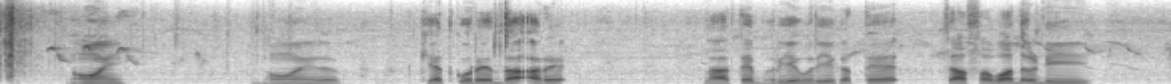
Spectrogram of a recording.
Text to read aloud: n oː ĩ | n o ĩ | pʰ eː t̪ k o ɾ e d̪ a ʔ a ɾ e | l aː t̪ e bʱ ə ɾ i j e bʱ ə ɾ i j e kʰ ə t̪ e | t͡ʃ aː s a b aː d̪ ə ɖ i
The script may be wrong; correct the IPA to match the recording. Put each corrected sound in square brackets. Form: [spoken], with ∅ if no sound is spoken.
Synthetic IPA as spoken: n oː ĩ | n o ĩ | [kʰ] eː t̪ k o ɾ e d̪ a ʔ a ɾ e | l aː t̪ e bʱ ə ɾ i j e bʱ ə ɾ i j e [k] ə t̪ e | t͡ʃ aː s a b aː d̪ ə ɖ i

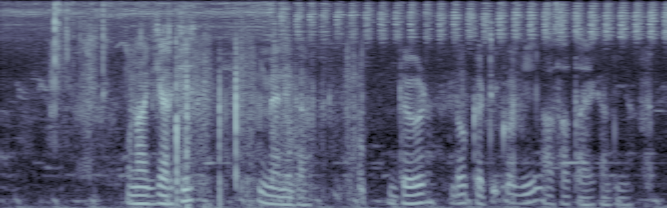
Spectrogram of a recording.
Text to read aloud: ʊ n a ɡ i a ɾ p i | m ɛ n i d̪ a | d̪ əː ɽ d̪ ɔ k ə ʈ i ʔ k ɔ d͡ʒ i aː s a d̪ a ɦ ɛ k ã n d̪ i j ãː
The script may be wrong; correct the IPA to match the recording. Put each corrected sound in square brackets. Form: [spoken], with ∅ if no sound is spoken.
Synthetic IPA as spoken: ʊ n a ɡ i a ɾ [k] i | m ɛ n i d̪ a | d̪ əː ɽ d̪ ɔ k ə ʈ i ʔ k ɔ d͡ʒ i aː s a [t̪] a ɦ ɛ k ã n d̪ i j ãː

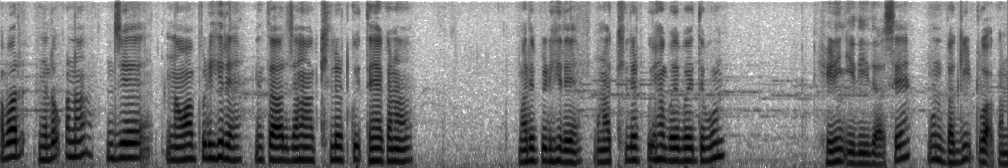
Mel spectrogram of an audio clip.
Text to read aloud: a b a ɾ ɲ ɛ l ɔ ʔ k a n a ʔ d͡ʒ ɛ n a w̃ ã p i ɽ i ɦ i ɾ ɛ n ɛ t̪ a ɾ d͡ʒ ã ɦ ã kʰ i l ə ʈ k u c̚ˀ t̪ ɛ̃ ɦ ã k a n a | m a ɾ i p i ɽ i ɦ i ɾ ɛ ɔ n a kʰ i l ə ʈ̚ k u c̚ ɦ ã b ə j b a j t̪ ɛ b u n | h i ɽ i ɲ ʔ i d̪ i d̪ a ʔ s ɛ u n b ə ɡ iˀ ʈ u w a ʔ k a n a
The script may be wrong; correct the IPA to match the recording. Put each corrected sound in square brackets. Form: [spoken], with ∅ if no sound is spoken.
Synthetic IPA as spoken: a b a ɾ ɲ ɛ l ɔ ʔ k a n a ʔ d͡ʒ ɛ n a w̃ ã p i ɽ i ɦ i ɾ ɛ n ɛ t̪ a ɾ d͡ʒ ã ɦ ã kʰ i l ə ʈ k u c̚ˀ t̪ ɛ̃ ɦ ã k a n a | m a ɾ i p i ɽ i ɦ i ɾ ɛ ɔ n a kʰ i l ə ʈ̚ k u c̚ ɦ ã b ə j b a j t̪ ɛ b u n | h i ɽ i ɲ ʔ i d̪ i d̪ a ʔ s ɛ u n b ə ɡ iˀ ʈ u w a ʔ k a n a

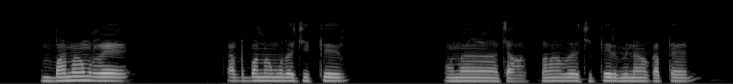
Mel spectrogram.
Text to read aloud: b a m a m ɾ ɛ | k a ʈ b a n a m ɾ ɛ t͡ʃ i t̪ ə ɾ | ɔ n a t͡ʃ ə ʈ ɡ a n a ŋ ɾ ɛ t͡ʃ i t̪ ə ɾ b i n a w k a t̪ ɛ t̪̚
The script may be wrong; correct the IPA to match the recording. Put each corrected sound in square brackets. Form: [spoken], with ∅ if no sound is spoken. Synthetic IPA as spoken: b a [n] a m ɾ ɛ | k a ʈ b a n a m ɾ ɛ t͡ʃ i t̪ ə ɾ | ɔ n a t͡ʃ [a] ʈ [b] a n a [m] ɾ ɛ t͡ʃ i t̪ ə ɾ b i n a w k a t̪ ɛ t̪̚

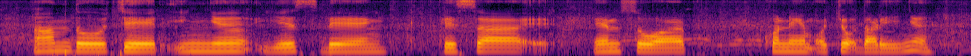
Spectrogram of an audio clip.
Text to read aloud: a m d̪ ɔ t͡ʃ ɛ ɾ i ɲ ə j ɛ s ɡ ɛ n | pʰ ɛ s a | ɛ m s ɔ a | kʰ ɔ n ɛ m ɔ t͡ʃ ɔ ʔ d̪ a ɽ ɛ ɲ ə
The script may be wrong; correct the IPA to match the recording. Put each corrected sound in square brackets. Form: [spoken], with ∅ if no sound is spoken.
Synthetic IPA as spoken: a m d̪ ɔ t͡ʃ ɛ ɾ i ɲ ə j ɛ s [b] ɛ [ŋ] | pʰ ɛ s a | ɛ m s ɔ a | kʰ ɔ n ɛ m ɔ t͡ʃ ɔ ʔ d̪ a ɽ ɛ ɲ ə

